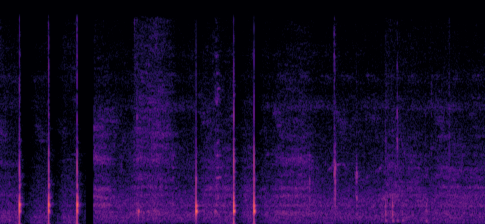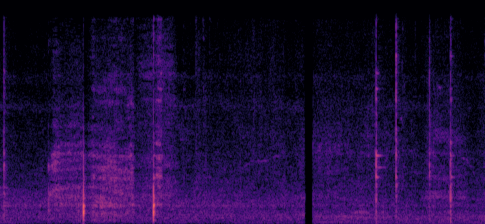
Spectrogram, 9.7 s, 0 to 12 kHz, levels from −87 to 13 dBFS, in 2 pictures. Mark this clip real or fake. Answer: real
